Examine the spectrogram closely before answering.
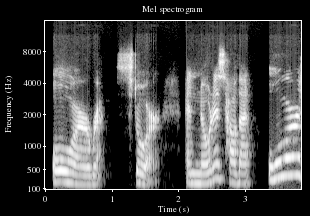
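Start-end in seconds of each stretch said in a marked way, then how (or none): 0.1-0.9 "Or" held long after separate s and t; tapped-out sounds. Shown as a demonstration. Teacher tapping one more time, "Or" drawn out. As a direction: sound out "Or" slowly on its own. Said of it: "One more time".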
